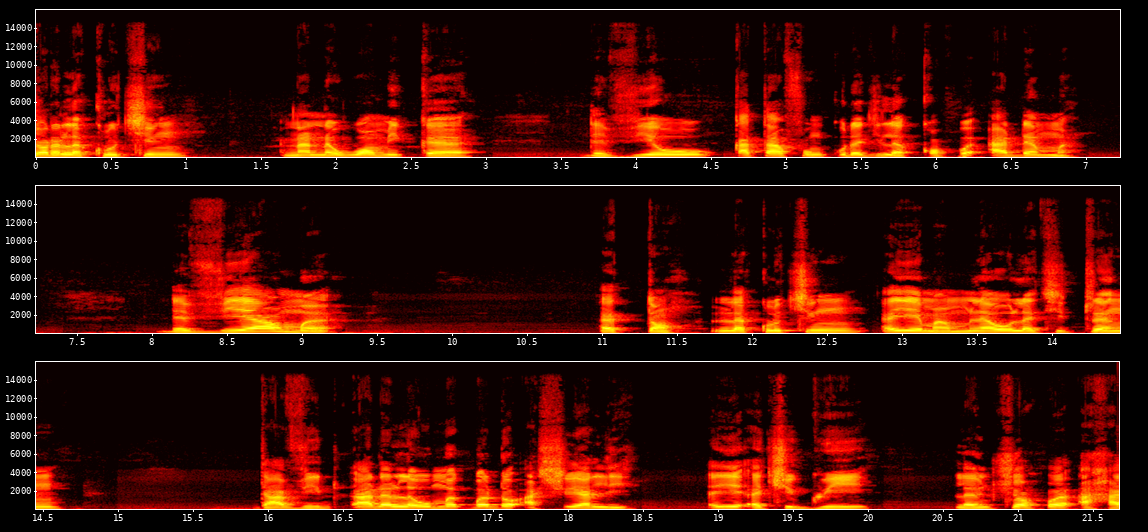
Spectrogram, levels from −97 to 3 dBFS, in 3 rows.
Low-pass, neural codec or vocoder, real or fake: 14.4 kHz; none; real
